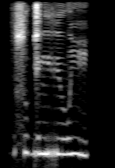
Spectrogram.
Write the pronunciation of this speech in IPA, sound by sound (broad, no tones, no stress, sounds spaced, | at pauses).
sʷ i ɡ e n rʲ o w i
